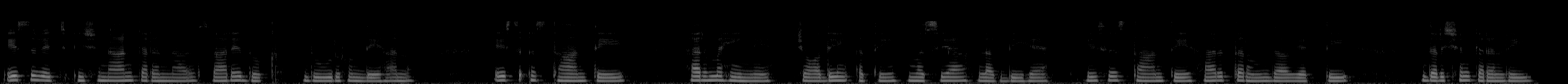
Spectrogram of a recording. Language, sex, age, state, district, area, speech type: Punjabi, female, 18-30, Punjab, Tarn Taran, rural, spontaneous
